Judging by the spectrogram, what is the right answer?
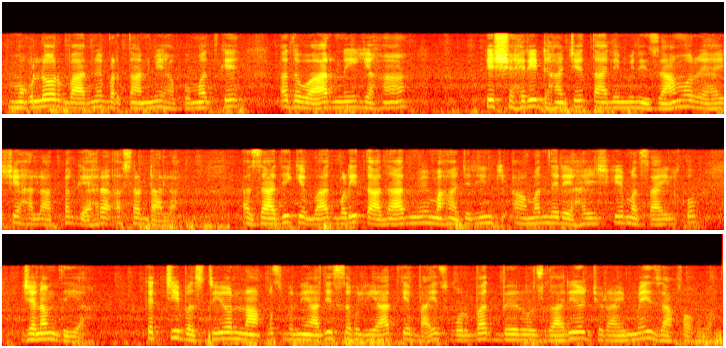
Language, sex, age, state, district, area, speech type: Urdu, female, 60+, Delhi, Central Delhi, urban, spontaneous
